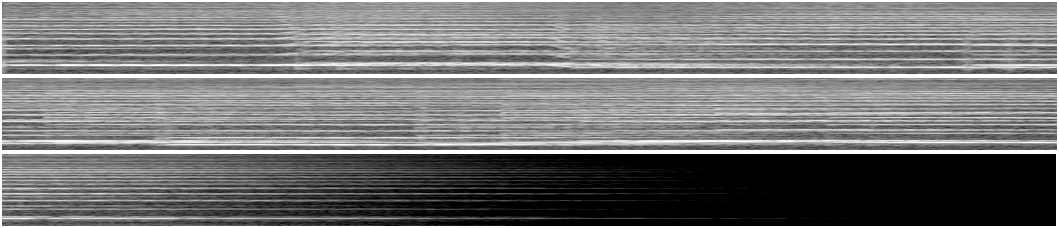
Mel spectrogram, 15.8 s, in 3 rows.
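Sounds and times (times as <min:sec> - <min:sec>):
solo violin wet variations: 0:00.0 - 0:12.5.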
